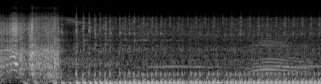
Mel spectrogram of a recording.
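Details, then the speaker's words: 1988 John Deere 318 tractor, long hard to start, after installing new starter relay switch and oil pan: brief crank, fires at once and settles into steady, even thumping idle; normal start, like new. "beautiful so quick thanks brad this thing works like a ch like like it's new"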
